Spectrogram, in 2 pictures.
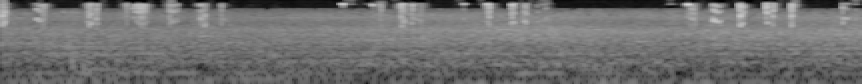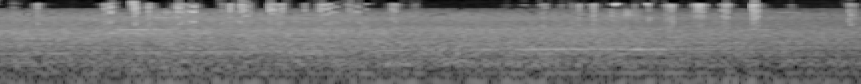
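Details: High-pitched squeaking of a mouse, tiny sharp chirps scattered in quick uneven runs across the whole stretch, heard over a constant low hiss with a few faint clicks.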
